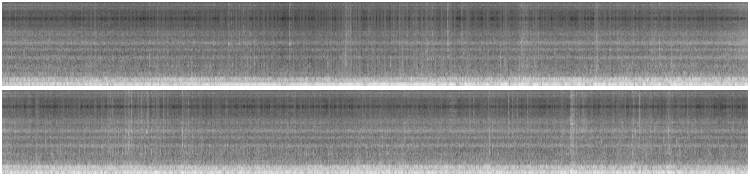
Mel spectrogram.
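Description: Engine and road noise of a moving vehicle heard from inside its cabin: a steady low rumble with no sharp events.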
